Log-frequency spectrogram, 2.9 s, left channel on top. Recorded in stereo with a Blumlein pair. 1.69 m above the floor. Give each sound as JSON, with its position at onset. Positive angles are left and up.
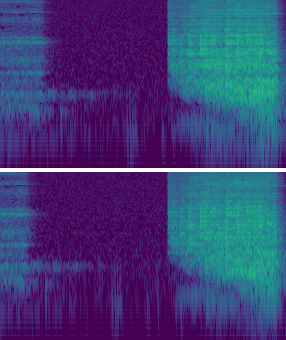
{"t": 1.7, "sound": "a sliding door", "azimuth_deg": 5, "distance_m": 0.8}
